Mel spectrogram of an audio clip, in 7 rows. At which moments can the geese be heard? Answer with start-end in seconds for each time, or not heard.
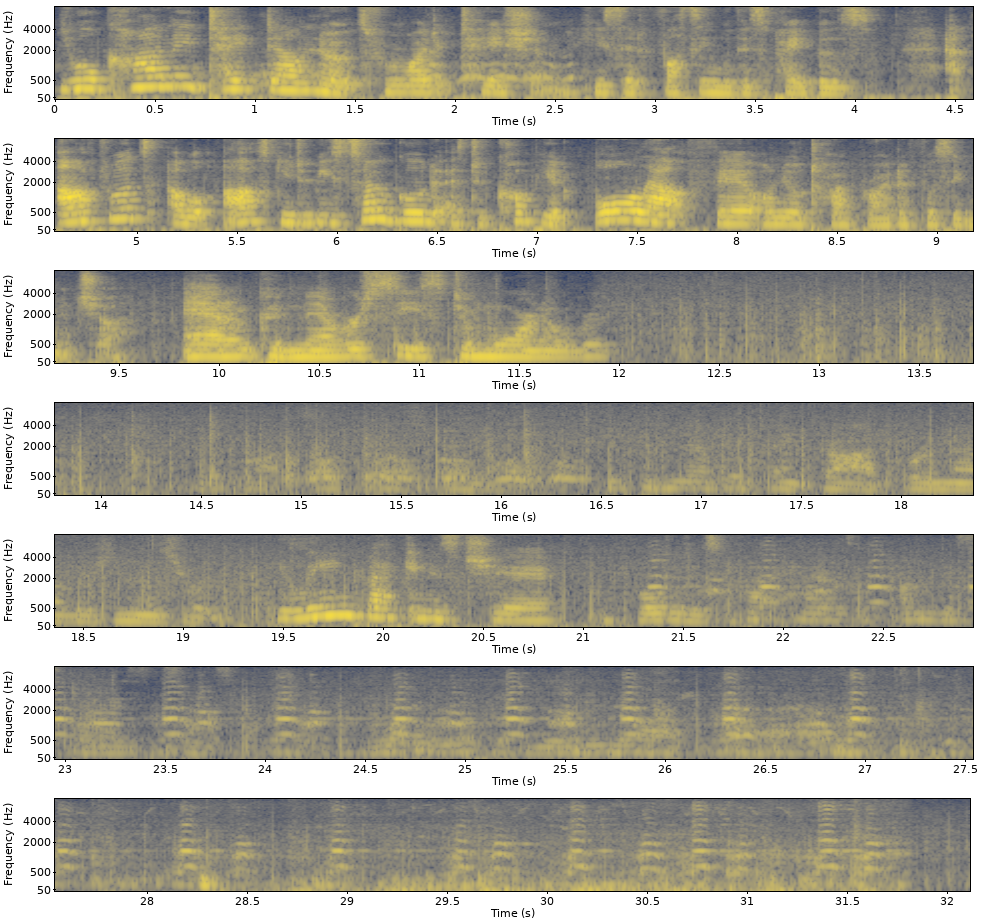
21.2-31.9.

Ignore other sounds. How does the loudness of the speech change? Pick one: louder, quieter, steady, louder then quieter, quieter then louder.
quieter.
